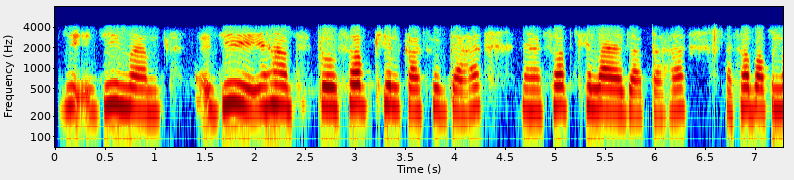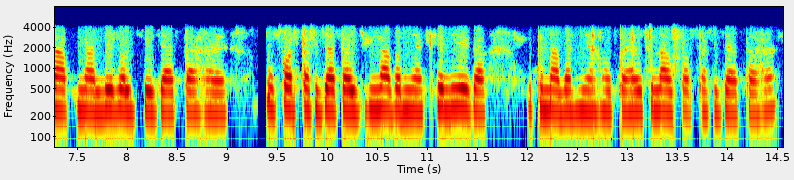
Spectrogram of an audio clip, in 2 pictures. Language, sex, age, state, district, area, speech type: Hindi, female, 30-45, Bihar, Samastipur, rural, conversation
